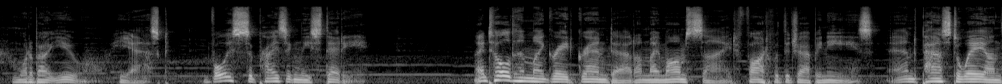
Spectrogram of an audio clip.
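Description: A man narrating true ghost stories as a podcast host, in a measured, suspenseful storytelling manner. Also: lowish voice, fairly bright tone. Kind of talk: scripted horror story narration.

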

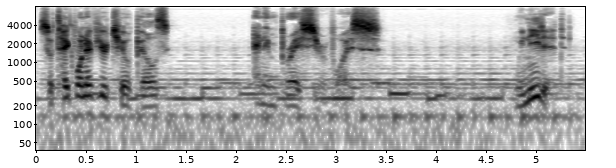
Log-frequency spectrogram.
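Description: An actor playing a crude, wisecracking, laid-back producer in an audio drama, joking and blunt. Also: male voice, mid-range voice, lively intonation, measured pace, loud music behind the voice, close to an everyday voice. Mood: wry, teasing. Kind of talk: naturalistic audio drama acting.

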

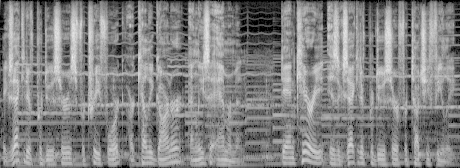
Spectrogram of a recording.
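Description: A man with a fairly low voice reads scripted credits as an announcer. Guitar music plays clearly behind him.

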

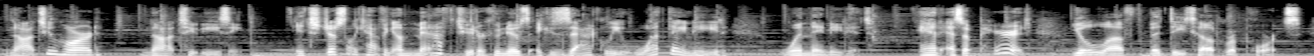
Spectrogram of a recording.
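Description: A man's voice: medium pitch, big pitch swings, normal speed, gravelly. A man reading scripted sponsor spots as a podcast host. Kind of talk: scripted ad narration. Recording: music under the voice. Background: guitar music.

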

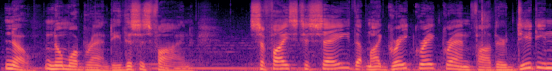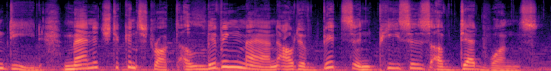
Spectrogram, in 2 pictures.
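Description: An actor playing a proud, formal mad-scientist doctor in a radio drama, speaking with precise, pompous diction. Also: male voice, fairly high pitch, big pitch swings, unhurried, faint music behind. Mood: measured. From Switzerland. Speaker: mob doctor.

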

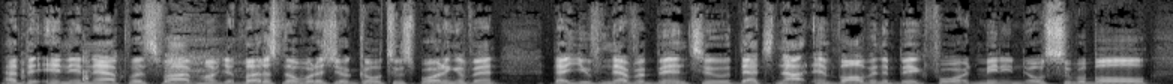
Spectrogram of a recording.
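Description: Low-voiced American man hosting sports radio. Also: brisk, a bit bright, no echo. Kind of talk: sports talk radio, opinionated banter.

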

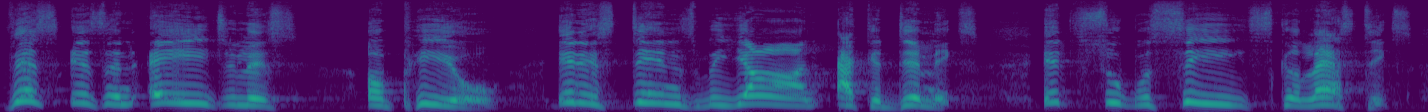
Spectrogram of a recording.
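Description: A man preaching a sermon in a rhythmic chant, running through long repeated lists and rising into shouts. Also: very high voice, expressive, a little slow, gravelly.

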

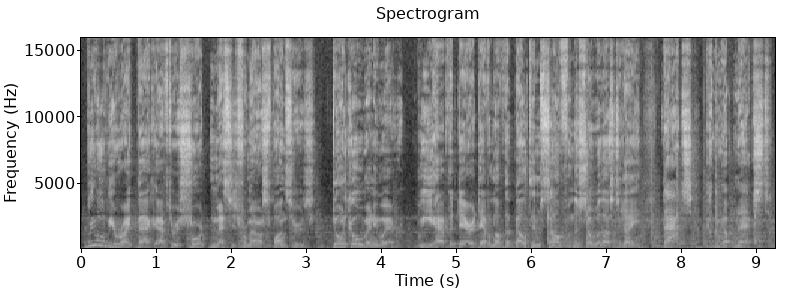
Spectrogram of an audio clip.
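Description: A man's voice: on the high side, lively intonation, normal speed, vocal fry, few pauses. An actor playing a brash, self-important male talk show host and journalist, theatrical and insistent, in an audio drama. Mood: slick showman. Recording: loud music underneath.

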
